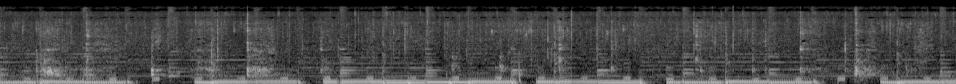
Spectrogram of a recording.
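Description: Chopped onion and garlic sizzling in hot oil in an aluminium wok, stirred with a metal spoon that scrapes and clinks against the pan, with a low rumble underneath that drops out a few times. The garlic has just gone in after the onion turned translucent.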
